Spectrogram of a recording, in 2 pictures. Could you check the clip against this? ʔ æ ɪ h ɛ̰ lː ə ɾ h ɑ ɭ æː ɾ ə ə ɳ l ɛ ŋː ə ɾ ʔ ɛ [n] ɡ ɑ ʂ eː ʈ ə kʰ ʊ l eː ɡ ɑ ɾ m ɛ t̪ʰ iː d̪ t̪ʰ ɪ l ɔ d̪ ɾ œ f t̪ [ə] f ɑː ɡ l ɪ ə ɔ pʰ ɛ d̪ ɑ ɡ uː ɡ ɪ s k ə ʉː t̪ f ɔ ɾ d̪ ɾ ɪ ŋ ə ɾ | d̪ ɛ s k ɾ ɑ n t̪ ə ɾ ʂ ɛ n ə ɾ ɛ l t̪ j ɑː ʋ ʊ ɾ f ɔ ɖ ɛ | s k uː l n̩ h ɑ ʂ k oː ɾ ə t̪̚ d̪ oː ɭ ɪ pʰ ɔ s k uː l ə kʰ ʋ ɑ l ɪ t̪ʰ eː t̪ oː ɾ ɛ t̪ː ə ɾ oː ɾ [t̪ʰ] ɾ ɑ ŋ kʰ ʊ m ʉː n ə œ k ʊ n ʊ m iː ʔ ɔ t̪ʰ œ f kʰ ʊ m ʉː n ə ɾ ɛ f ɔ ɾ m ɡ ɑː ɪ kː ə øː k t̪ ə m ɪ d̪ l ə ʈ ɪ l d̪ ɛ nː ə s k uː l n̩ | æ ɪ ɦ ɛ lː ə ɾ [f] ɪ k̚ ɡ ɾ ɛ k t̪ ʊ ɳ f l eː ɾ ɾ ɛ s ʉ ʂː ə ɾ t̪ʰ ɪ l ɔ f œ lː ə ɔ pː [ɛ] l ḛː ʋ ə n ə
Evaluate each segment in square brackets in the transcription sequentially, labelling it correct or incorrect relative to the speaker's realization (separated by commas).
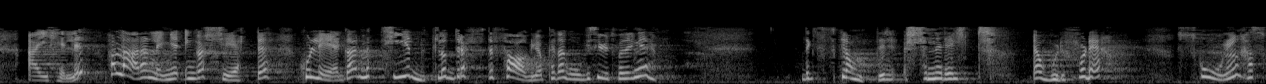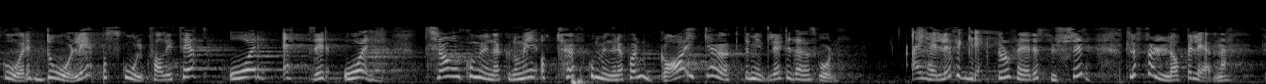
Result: incorrect, correct, correct, correct, correct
